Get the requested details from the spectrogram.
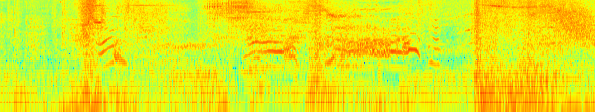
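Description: A young woman cries out.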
